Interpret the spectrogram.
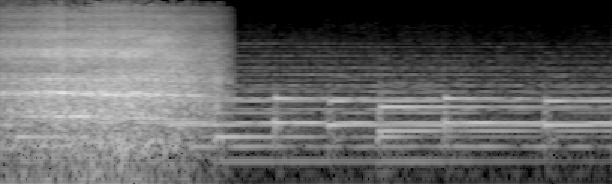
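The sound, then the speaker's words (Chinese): A loud, roaring rush of a passing train on a railway about three kilometres from a ruin fills the first two seconds, then cuts off abruptly into steady, layered sustained tones that shift in pitch step by step. “推测距离赢得废墟三公里的铁路，很有可能就是造成房屋每晚震动的原因。”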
